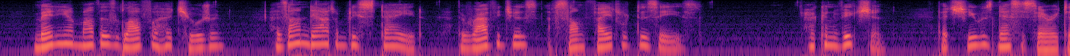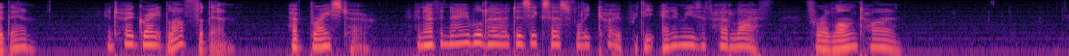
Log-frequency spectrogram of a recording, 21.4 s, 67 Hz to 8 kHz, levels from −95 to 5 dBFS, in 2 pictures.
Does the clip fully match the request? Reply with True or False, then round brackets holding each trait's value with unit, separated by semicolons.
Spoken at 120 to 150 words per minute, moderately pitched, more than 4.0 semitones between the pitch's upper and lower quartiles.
True (140 wpm; 160 Hz; 4.7 semitones)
